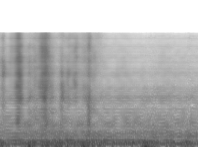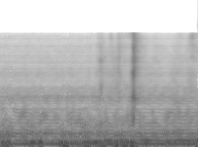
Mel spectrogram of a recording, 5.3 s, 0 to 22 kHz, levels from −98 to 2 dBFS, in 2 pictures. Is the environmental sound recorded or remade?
remade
